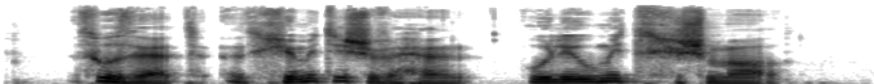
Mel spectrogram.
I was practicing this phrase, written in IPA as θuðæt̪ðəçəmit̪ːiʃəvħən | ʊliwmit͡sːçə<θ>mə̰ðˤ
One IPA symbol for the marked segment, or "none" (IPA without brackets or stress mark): ʃ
